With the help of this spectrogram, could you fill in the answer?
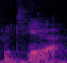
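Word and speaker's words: Petr: I think it's pronounced Petir. Petir? Petir. Yeah. I'm just gonna say Peter. Because it's Russian.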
